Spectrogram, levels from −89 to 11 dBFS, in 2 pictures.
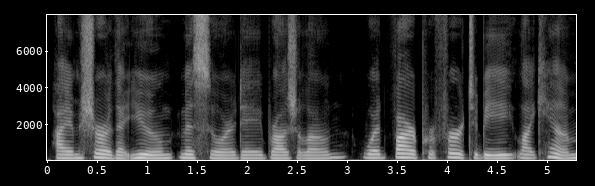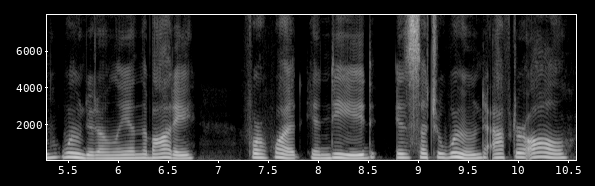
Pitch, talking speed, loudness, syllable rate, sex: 190 Hz, 170 wpm, -19 LUFS, 4.2 syllables/s, female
